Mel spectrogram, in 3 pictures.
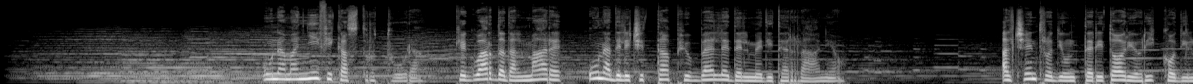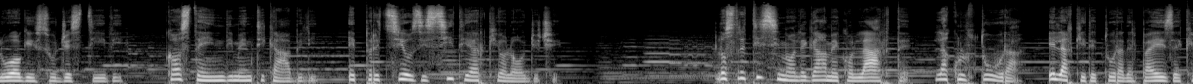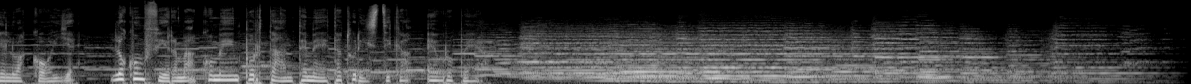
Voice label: documentary, demos; voxpop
